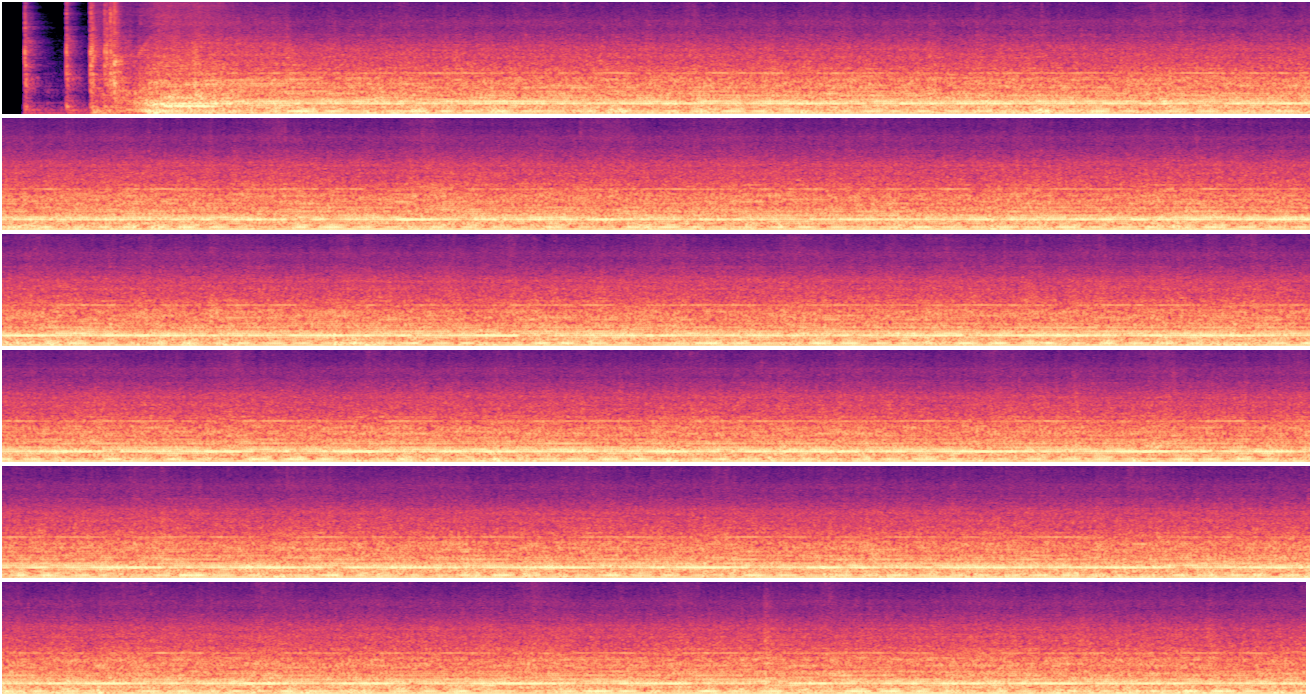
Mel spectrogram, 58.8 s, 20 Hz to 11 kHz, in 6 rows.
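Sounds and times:
dishwasher draining water: 0.2 - 2.8
dishwasher running a wash cycle: 0.2 - 58.8.

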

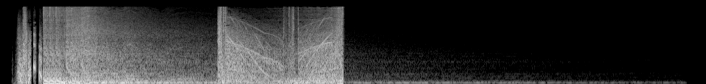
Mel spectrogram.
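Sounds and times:
stabs and bursts: 0.1 - 3.5
crash test impact: 0.2 - 6.8.

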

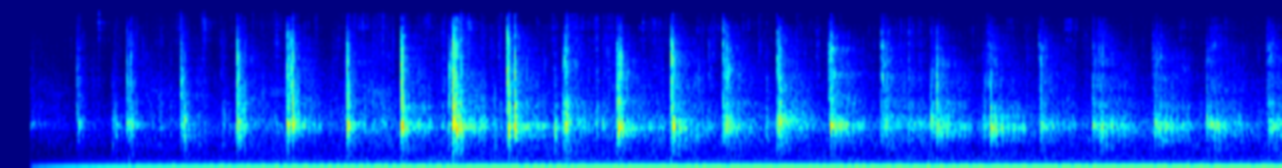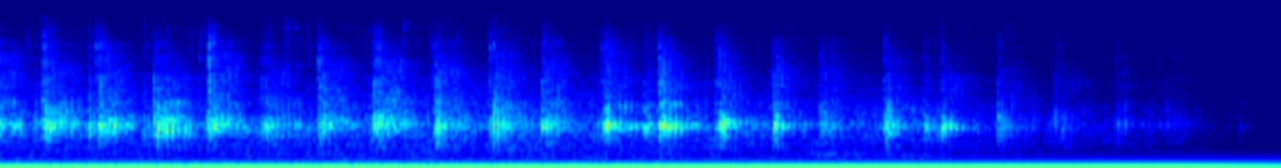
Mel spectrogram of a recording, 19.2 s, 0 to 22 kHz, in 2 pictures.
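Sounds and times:
single horse trotting by on cobble: 0.2 - 19.1.

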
